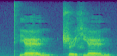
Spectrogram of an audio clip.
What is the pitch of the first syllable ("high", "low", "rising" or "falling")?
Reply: falling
